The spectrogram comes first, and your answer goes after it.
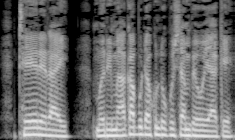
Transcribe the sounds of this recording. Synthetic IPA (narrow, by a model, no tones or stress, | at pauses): tʰe̞ːɾe̞ɾaːi | muɾimaakaɓuɗakundo̞k̬uʃambe̞ojaːke̞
